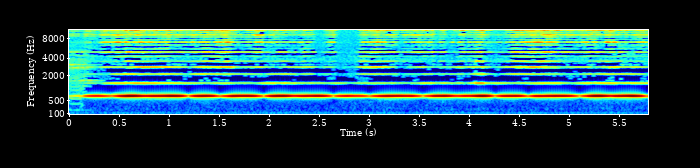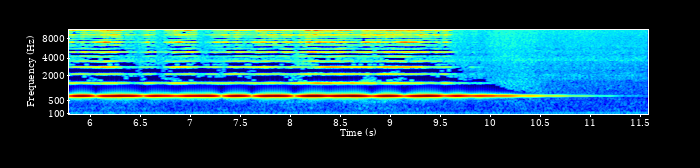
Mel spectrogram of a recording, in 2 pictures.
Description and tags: rim of wine glass played, root note F, stereo, recorded with Zoom H4n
